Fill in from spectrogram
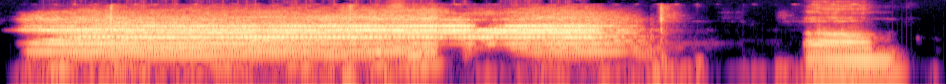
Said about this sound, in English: Nigga got trains going past him and shit.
